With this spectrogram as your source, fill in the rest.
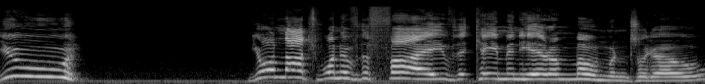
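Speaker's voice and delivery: loud booming giant voice, long drawn-out "you". A game master voices a giant calling down to the party in a loud booming voice. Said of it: "a very loud, booming voice call out to you in giant".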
